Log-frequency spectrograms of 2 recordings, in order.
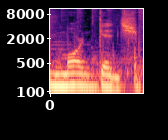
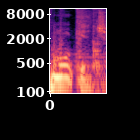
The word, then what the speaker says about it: mortgage: Yeah, it has a T in it, but you don't pronounce it. You say mortgage. Mortgage.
